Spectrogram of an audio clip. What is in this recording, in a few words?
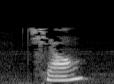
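"强", Mandarin Chinese; chinese-flashcards; hsk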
